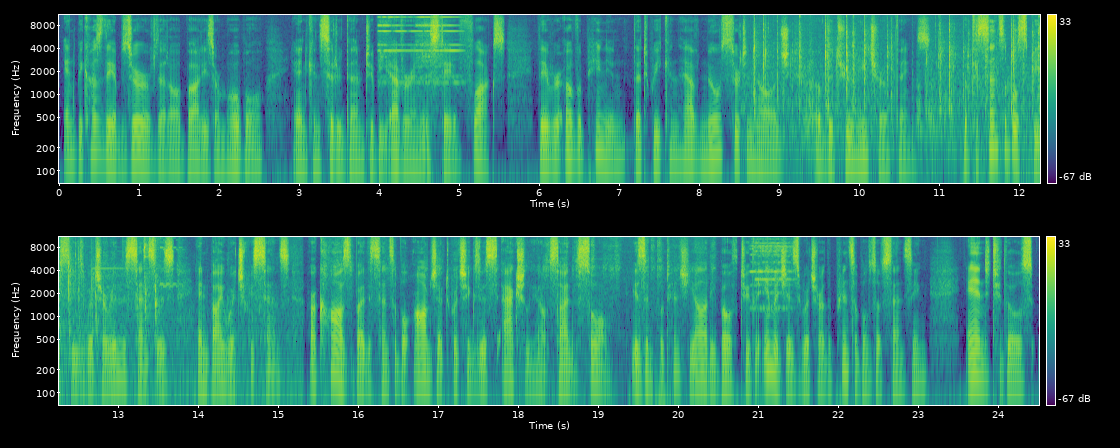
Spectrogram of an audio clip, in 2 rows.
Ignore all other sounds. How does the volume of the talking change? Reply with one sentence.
The loudness of the talking stays about the same.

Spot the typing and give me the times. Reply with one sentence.
The typing can be heard from 8.5 to 13.6 s.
